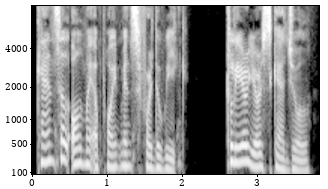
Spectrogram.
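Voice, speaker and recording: Woman voicing a calm, steely billionaire man. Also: fairly low pitch, no echo, studio quality. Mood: cold resolve. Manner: commanding, deliberate. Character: calm, steely male billionaire boss giving orders.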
